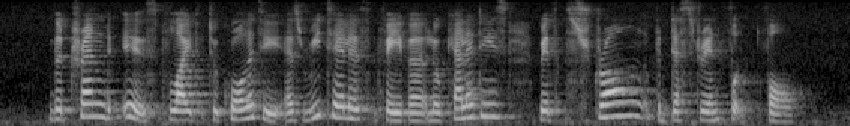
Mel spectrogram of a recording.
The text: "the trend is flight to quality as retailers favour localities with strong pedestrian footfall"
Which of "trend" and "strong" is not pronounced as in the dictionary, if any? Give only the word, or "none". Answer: none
